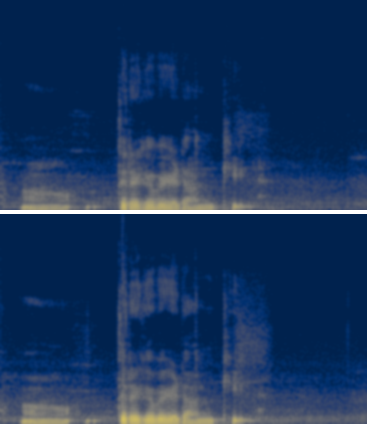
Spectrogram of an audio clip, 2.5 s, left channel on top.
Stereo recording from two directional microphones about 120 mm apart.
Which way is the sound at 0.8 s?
30° right (ahead or behind).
